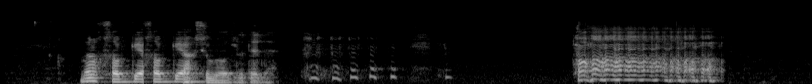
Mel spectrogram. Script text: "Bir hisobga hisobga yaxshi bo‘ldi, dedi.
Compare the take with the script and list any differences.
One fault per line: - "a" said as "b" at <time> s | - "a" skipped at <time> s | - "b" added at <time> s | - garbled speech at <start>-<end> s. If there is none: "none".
none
